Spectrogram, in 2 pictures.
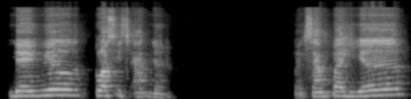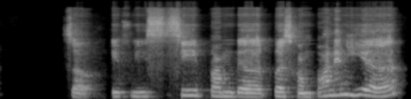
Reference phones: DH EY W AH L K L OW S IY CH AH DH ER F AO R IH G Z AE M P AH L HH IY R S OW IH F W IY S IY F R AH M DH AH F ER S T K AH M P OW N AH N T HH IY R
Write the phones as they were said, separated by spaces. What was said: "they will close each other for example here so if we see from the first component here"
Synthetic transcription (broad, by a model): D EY W AH L K L OW S IY CH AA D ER F AO R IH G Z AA M P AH L HH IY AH S OW IH F W IY S IY F R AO M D AH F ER S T K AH M P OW N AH N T HH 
